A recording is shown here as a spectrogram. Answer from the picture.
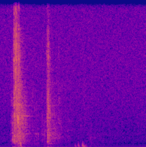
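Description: A swing-away heat press being swung shut and clamped down on a garment. There is a loud mechanical rasp about a quarter second in and a shorter one just after, then a couple of dull knocks.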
